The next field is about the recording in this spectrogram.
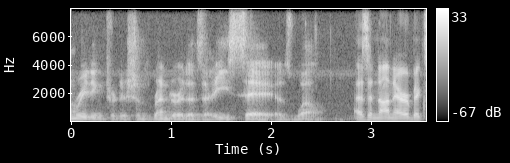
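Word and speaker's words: عيسى: And some reading traditions render it as Isa as well. As a non-Arabic speaker, I'm not particularly good at pronouncing that initial ayin, a letter produced in the back of your throat called a pharyngeal consonant.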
